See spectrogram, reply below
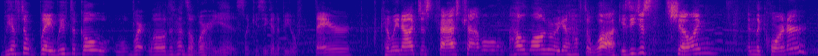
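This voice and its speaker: A man live-streaming a game, rambling and chatting casually over the in-game dialogue. His voice sits a little high for a man, with faint game music underneath. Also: expressive, brisk, fairly bright tone.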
